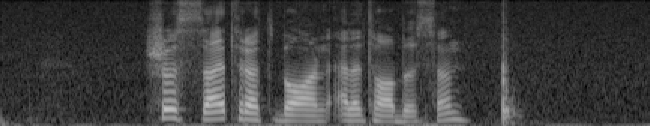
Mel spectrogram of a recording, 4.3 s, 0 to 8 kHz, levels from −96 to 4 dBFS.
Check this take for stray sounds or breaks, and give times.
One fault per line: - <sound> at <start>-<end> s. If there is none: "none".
- thud at 3.3-3.5 s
